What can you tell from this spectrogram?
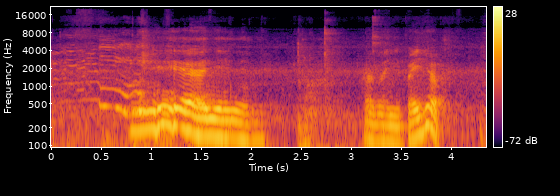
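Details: Alisa, a pet fox indoors in a kitchen, squeaks and complains while luring a person toward the fridge. A long, wavering, whiny squeal of about a second and a half is followed by two short rising squeaks.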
